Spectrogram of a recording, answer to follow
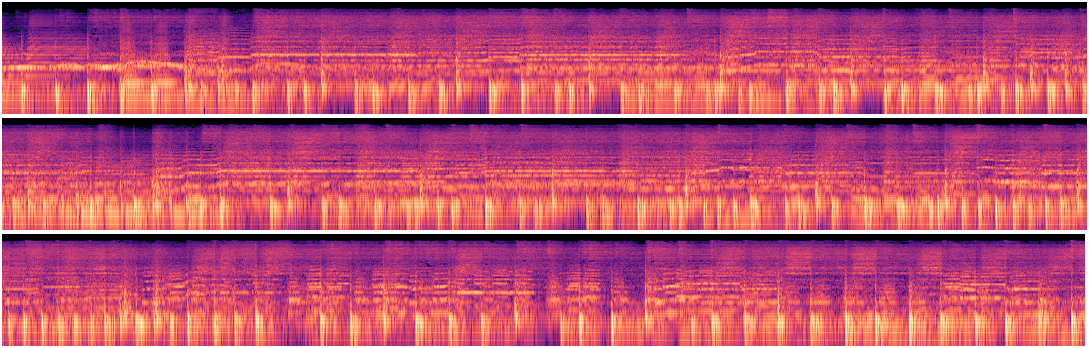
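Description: A banda-style brass band playing live: trumpets, trombones, saxophones and a sousaphone over a drum kit with bass drum and cymbals, keeping a steady driving beat. A sliding brass note comes about a second in.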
